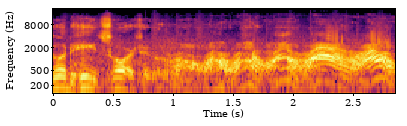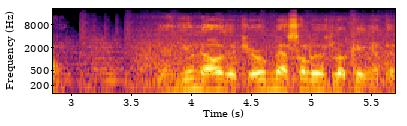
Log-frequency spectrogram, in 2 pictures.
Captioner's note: growling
